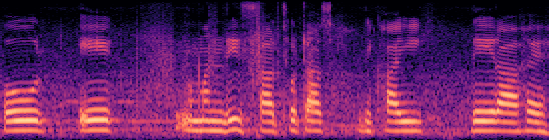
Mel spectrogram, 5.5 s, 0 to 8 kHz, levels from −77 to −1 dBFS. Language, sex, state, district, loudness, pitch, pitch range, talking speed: Hindi, female, Haryana, Jhajjar, -14 LUFS, 205 Hz, 200-215 Hz, 110 wpm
